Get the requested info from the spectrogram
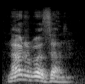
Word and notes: narbazan: Xyzyl

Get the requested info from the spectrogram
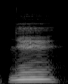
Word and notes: zeñ: apatani

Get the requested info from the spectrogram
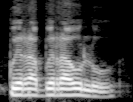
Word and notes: bwirabwiraulu: Raga

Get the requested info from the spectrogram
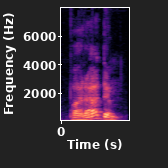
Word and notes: paradIm: Xyzyl

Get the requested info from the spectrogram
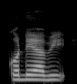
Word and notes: kone abi: Apatani

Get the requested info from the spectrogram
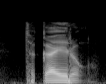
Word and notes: Takairongo: Kapingamarangi

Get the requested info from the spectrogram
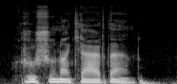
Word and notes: ruʃunɑ cardan: Vafsi

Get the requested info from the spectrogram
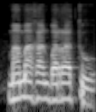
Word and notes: mama gan bwaratu: Raga

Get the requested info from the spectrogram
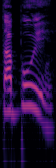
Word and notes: tapui: Ansus

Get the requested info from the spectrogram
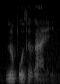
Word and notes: nupudcai: Aneityum

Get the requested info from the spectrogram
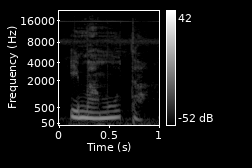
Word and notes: mamuta: Wamesa

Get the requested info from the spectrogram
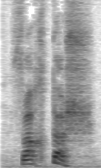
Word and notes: saxtash: Xyzyl

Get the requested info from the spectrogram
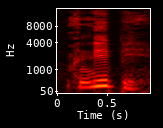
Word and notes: mandipi: Ansus

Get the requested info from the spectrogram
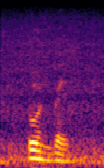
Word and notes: Pohnpei: Mokilese

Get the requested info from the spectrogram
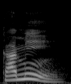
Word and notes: kami: Ansus

